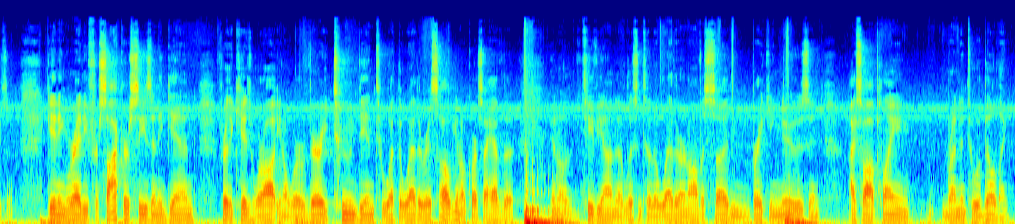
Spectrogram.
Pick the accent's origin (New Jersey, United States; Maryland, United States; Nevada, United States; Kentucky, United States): New Jersey, United States; outside New York City; moved away; I grew up outside of New York City in New Jersey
